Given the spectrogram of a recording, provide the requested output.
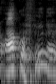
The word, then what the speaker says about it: Awkwafina: Did you know Awkwafina is also the name of a bottled water? But it's spelled differently, It's right? spelled differently, but it sounds the same.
